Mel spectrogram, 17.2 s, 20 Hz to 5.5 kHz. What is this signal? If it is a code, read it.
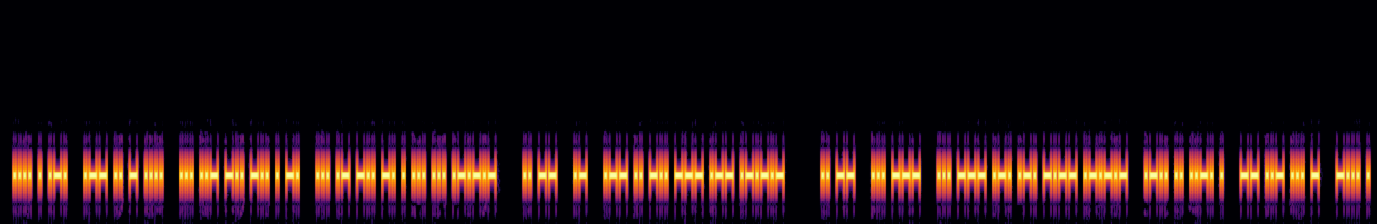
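Morse code, heard as a keyed tone, about 38 wpm, 600 Hz. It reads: HER WITH SUDDEN SADNESS. IM A WIDOW. IM SO SORRY. LIFE MUST BE
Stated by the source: Morse code practice at 38 WPM, sending Ken Follett's novel Never in English, from CW med Gnister.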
